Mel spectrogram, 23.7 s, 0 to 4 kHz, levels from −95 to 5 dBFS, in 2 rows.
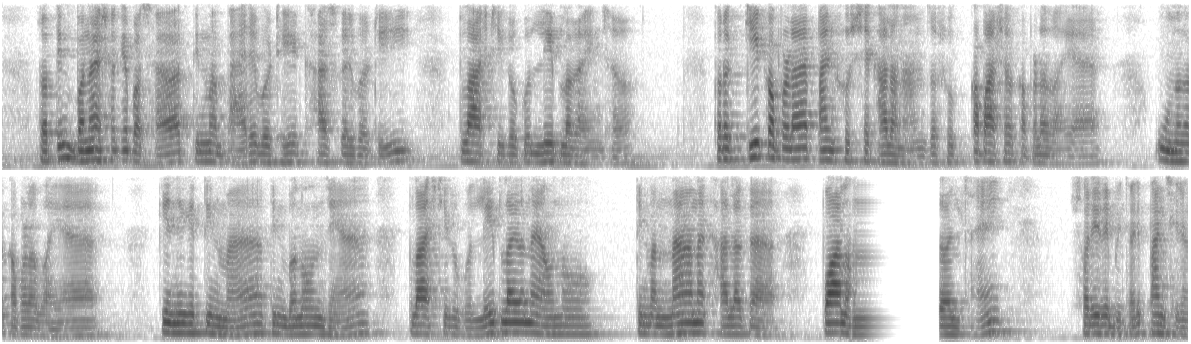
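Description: At 20.22 to 20.26 s and again at 20.34 to 20.38 s there is short concealed packet loss: about 20 ms of audio is missing each time, and the receiver bridges each gap by extending the preceding sound before rejoining the real signal. Each is heard as a quick smear in the speech, with a small wobble where the patch blends back in. The band-limited sound, with nothing above 4 kHz, fits a G.711 call path at 64 kbps.

From 20.42 s to 21.26 s comes a long network dropout, likely caused by a sustained break in packet delivery. About 0.82 s of audio never plays. The receiver first keeps the last sound going, and that concealment fades out. The final half second or so is silence. The speech then resumes further on, with the missing stretch simply gone rather than delayed.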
